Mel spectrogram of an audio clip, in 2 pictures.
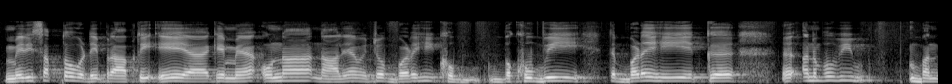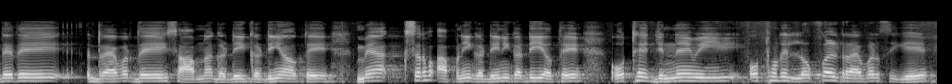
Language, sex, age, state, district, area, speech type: Punjabi, male, 30-45, Punjab, Amritsar, urban, spontaneous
